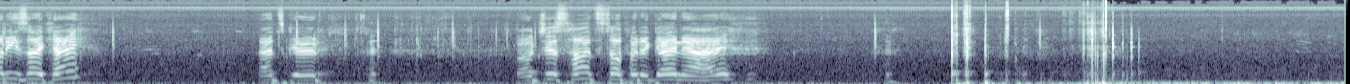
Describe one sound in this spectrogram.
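Water rushes and gurgles around a kayak on a fast river.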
